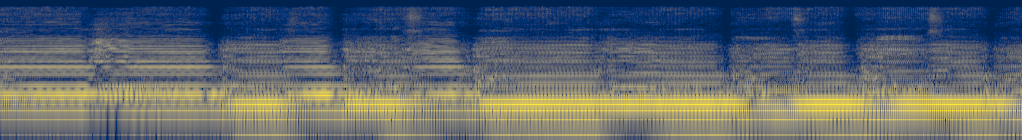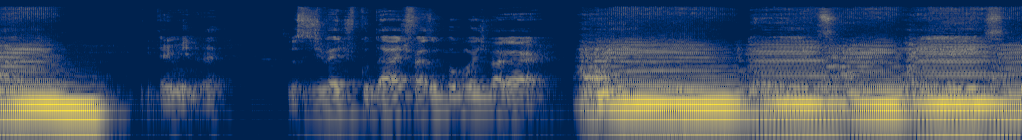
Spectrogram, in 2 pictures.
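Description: Cello played with the bow: a slow study exercise of long sustained notes in the low and middle register, changing pitch about once a second. The playing breaks off about eight and a half seconds in for a few seconds of much quieter sound, then starts again about twelve seconds in.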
